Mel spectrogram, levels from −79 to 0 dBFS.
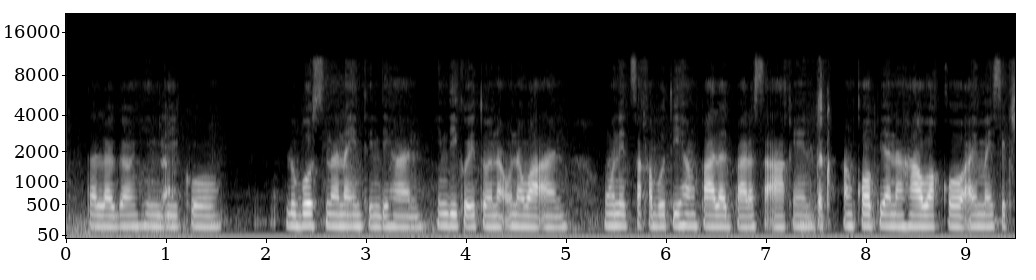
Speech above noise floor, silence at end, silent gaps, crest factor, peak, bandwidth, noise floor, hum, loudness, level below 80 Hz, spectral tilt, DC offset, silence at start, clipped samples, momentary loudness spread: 28 dB; 0 s; none; 18 dB; -4 dBFS; 10.5 kHz; -49 dBFS; none; -22 LUFS; -52 dBFS; -8 dB/octave; 1%; 0 s; under 0.1%; 7 LU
